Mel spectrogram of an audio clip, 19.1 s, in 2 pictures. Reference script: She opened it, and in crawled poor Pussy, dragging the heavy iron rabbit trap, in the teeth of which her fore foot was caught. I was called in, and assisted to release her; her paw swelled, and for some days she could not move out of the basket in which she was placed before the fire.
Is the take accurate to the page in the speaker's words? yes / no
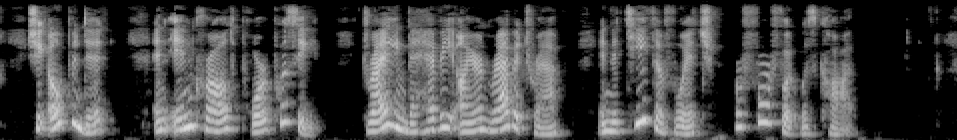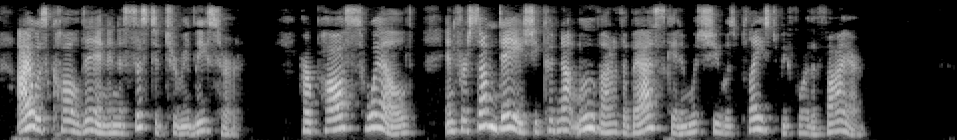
yes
